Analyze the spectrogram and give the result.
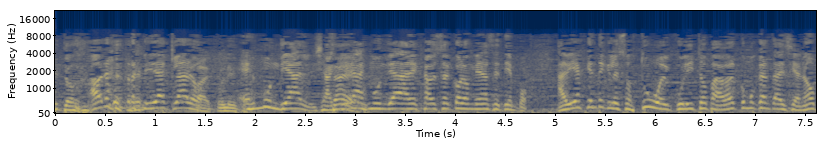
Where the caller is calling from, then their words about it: La Paz, Baja California Sur, Mexico; de La Paz, Baja California.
